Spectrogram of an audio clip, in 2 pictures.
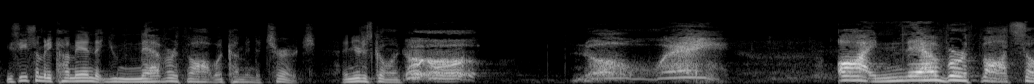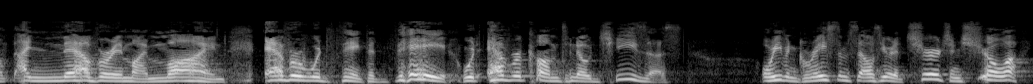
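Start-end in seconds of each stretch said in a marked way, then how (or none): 4.1-4.7 sharp high gasp of disbelief; shocked gasp. Acted. Churchgoer spotting a newcomer at the door, shocked gasp. 5.7-7.3 high, crying-out no way; stunned disbelief. Acted. Churchgoer seeing an unlikely visitor, high shocked cry. Churchgoer sees newcomer at door. 8.4-20.7 higher, louder, slow and marvelling; incredulous. Acted. Churchgoer marvelling that the newcomer came, loud incredulous gush.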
